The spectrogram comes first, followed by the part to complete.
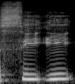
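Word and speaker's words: cent: तो for example जैसे सीई एन टी तो इसको पढ़ते हम स क्योंकि टी साइलेंट होता है तो स हो गया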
